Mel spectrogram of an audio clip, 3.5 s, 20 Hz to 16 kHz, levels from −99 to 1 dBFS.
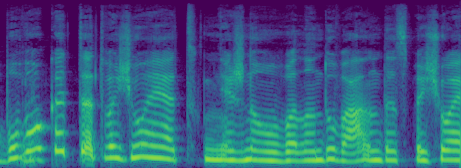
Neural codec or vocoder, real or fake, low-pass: none; real; 14.4 kHz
